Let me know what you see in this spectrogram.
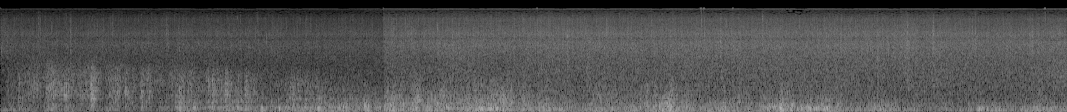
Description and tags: Just some rolling thunder. Fairly steady for some good seconds.
thunder, rolling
